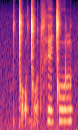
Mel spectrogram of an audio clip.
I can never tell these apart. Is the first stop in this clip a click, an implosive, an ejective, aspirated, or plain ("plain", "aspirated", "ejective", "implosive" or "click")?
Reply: click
